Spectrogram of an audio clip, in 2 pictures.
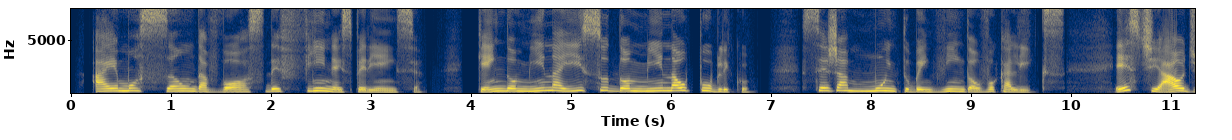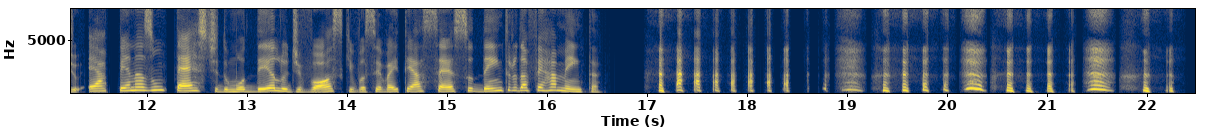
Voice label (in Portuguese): humor, Narração Humor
